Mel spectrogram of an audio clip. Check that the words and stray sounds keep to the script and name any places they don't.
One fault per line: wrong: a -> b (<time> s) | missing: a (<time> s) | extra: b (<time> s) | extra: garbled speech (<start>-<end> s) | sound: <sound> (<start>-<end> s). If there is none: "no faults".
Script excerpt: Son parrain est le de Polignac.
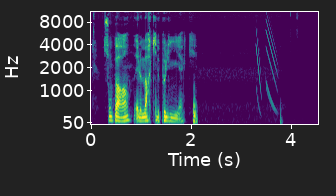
extra: marquis (1.0 s)
sound: chirp (3.3-3.8 s)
